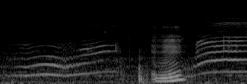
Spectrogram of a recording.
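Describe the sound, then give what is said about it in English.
A cat meows in a few drawn-out, wavering calls of moderate loudness, with a brief click between them and no talk over them. “Also, our cat August is here. August, say hi.”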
